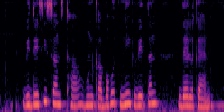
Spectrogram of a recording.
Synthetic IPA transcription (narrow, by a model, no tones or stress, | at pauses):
ʋɪd̪eːsisə̃nst̪ʰaɦʊnkabəɦʊt̪nikʋeːt̪ən | d̪eːlkɛːn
